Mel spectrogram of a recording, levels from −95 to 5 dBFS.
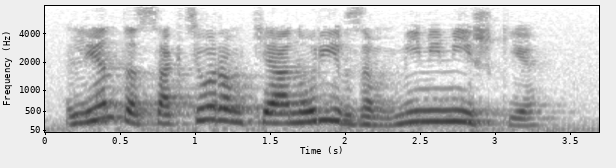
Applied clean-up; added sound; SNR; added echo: none; none; none; none.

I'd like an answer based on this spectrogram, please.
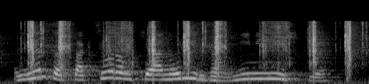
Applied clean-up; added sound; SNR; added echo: none; Camera; -2 dB; none.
